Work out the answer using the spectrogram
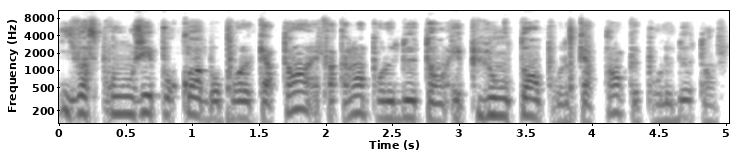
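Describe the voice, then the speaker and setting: Halting man teaching music theory. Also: on the high side, steady tone, a little mellow, slightly rough, dry recording. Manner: halting, many fillers and restarts, sings phrases slowly. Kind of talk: informal solfège lesson. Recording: dry, dull lo-fi sound.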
